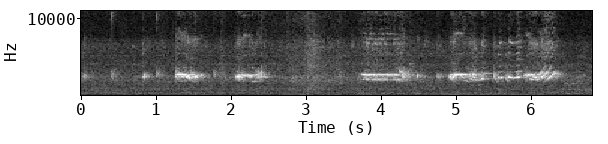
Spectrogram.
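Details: Caged green pet parrot talking: several short raspy chattering bursts with squeaky whistled notes, separated by pauses, over a low background hum.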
